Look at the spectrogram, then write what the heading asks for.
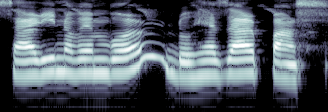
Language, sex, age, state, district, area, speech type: Assamese, female, 45-60, Assam, Charaideo, urban, spontaneous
